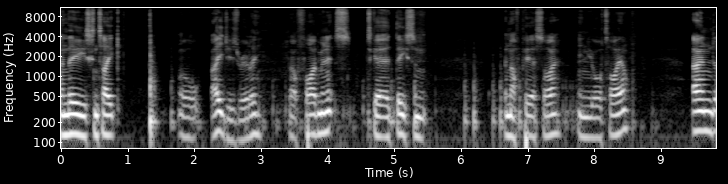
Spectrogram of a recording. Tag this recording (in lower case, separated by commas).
speech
